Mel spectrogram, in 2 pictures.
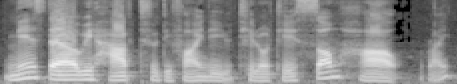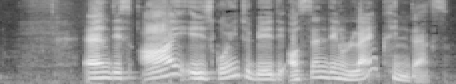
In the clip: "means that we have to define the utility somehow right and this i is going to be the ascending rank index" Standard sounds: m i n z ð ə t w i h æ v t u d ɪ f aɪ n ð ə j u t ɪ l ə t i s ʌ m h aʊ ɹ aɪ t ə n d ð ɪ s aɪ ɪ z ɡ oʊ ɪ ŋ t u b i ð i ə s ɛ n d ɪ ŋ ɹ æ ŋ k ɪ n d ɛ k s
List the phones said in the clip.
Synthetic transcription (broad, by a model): m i n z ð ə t w i h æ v t u d ɪ f aɪ n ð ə j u t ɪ l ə t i s ʌ m h aʊ ɹ aɪ t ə n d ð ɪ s aɪ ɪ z ɡ oʊ ɪ ŋ t u b i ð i ə s ɛ n d ɪ ŋ l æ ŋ k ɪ n d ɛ k s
